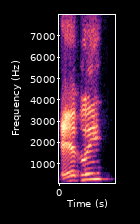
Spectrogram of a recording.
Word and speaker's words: Edly: Is it Edley?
